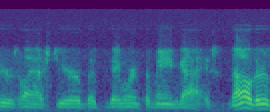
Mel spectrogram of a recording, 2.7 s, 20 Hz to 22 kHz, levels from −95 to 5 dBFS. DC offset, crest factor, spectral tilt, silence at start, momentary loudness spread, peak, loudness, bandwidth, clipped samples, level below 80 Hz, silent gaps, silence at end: under 0.1%; 18 dB; -4 dB/octave; 0 s; 10 LU; -10 dBFS; -27 LUFS; 15.5 kHz; under 0.1%; -68 dBFS; none; 0 s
